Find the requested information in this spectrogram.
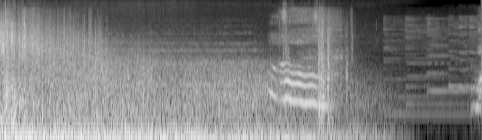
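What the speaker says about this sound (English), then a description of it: "Explosion!" A loud magic explosion sound effect in an animated comedy booms and rumbles for several seconds, with rising squeals near the end before it fades into a short high ring.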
